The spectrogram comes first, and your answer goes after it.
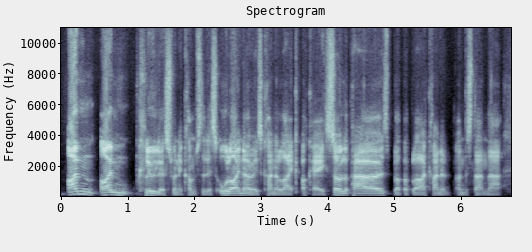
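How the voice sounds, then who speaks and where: In a London accent, a man with a fairly low pitch and a bright, sharp tone speaks at a fairly quick pace with hardly any pauses. His intonation is lively, and the background is quiet. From London, England. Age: 20s. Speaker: podcast host. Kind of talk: casual interview chat.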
